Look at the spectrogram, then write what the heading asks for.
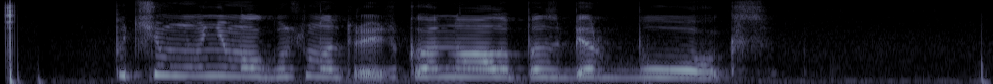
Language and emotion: Russian, sad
